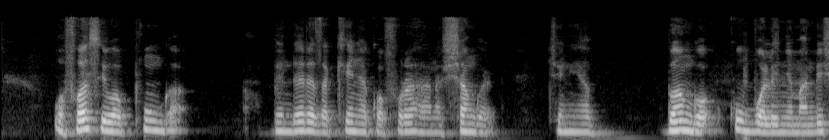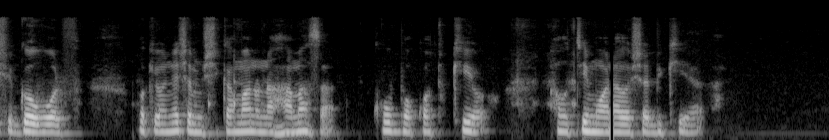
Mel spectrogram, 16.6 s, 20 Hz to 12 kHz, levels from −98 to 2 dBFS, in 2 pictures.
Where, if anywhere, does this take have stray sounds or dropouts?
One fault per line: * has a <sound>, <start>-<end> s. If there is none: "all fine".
* has a dropout, 14.4-14.4 s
